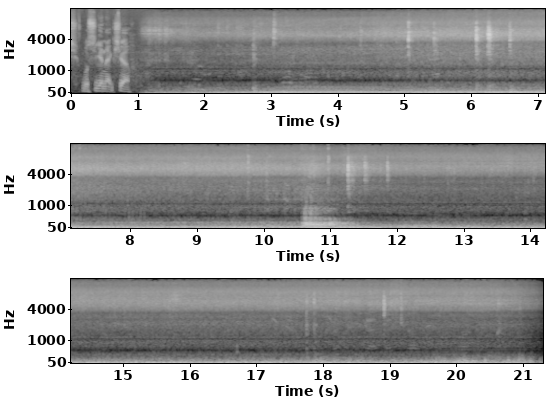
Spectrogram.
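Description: Wind roars loudly across the microphone.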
